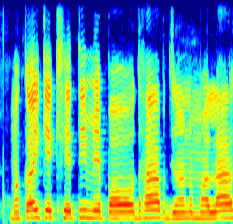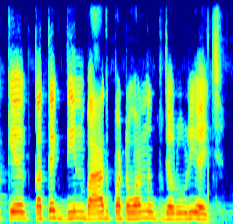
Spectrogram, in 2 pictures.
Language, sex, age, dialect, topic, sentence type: Maithili, female, 18-24, Bajjika, agriculture, question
